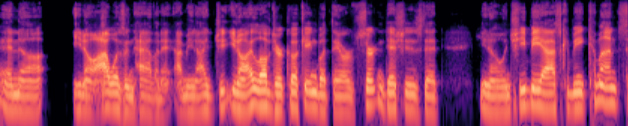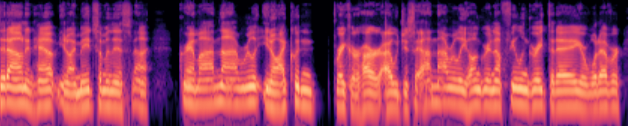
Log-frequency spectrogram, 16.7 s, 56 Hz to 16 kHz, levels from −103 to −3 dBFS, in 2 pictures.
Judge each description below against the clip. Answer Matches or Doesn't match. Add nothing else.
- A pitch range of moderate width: Matches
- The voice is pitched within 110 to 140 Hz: Matches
